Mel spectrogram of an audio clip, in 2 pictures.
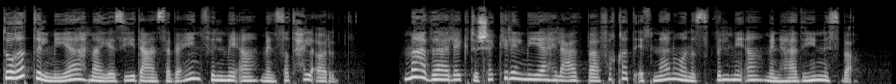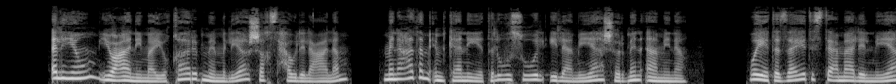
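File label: Arabic, female, documentary; voice over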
